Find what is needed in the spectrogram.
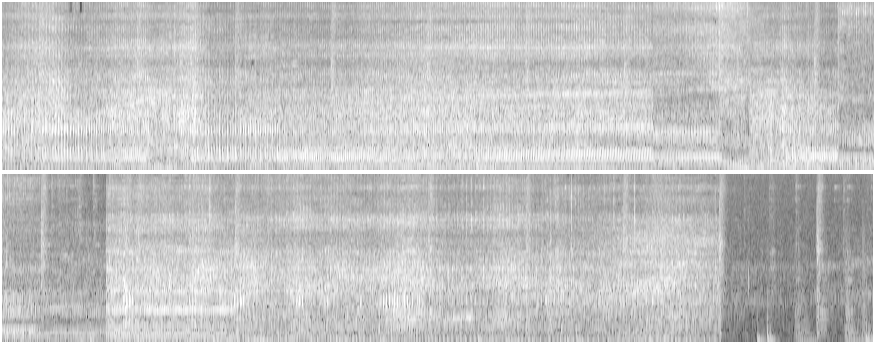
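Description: Small motorcycle engine running while riding, with wind rushing over the microphone; the engine note drops off sharply twice, about eight and twelve seconds in.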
